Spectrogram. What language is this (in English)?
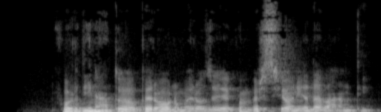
Italian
